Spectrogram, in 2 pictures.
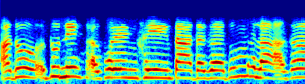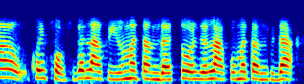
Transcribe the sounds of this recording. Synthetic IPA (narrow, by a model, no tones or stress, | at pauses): ɐ̰doɐ̰duneɐ̰kʰoɾeŋɦajeŋtadɐɡɐːdumhɐlaɐ̰ɡɐkʰojsop̚sidɐlak̚pibɐmɐtɐmdɐstoɾs̬idɐlak̚pɐmɐtɐmsidɐ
